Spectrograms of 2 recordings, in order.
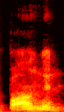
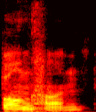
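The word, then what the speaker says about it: Bonghan: they've actually correlated these ducts called the Bongan ducts, or Bonghun ducts is the proper way to pronounce it.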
